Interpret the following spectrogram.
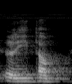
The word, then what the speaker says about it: rhythm: का पैटर्न है ये रिदम। इसमें रिदम लिखने का, रिदम इसमें आपको क्यों बताया जा रहा है, यहाँ पर एच साइलेंट है, रिदम, रिदम, रिदम का हिंदी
